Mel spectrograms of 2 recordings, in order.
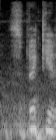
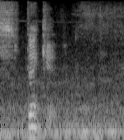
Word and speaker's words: spicket: And I was like, no, that's spicket is spicket. apparently it is that's the way it's said in parts of the Northeast, which is where I'm basically from.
